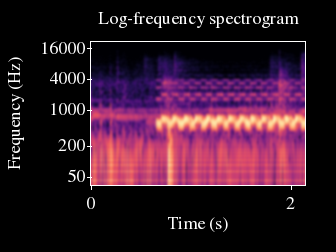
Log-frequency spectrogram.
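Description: Desk telephone ringing, an electronic ring with a rapid warble, starting a little over half a second in.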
